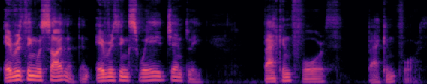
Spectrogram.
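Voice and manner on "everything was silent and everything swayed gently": ordinary delivery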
